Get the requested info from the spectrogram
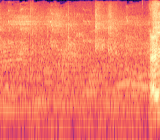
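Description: Basketball bouncing on a hardwood gym court over a spectator crowd's murmur, followed near the end by a man's loud exclamation "Hey" with a falling pitch.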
